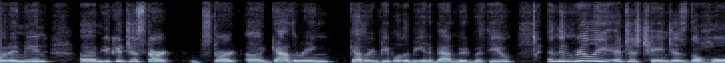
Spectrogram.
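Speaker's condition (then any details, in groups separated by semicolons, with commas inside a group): No condition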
